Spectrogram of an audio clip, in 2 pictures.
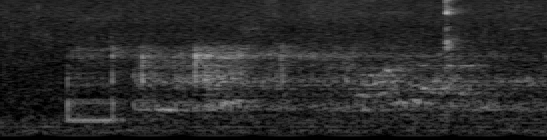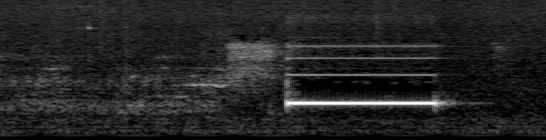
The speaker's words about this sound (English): That was a voicemail. Was it? Mm-hmm. Cause when you hear that beep, that's a voicemail.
